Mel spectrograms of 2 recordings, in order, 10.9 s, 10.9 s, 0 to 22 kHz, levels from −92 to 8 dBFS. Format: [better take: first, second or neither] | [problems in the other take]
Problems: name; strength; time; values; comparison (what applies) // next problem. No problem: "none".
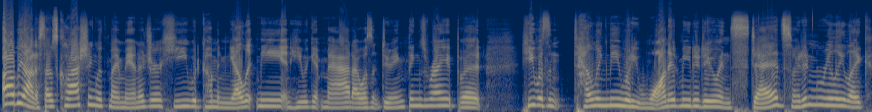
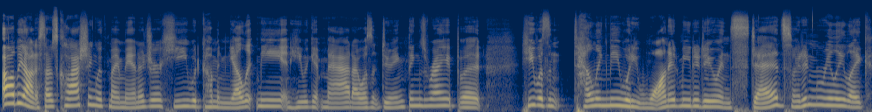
second | distortion; slight; 3% of the sound clipped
